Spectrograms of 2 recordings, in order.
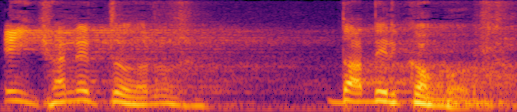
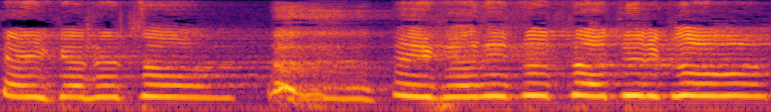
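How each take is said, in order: First: The line is recited in a fidgety, distracted voice. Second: The line is recited in a weeping, sobbing voice. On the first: The reciter is distracted by itching. "এরকম একটা চুলকানি রোগী আসছে" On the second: The reciter is overcome with grief. "ও আগেই কান্দা শুরু করে দিছে"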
